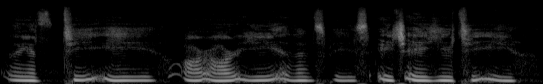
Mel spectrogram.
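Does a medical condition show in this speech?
Yes: tracheostomy, ventilator dependent; spinal cord injury from car accident at twenty, paralyzed from neck down, early cuff-up voicelessness.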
